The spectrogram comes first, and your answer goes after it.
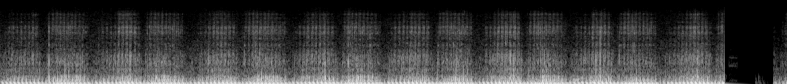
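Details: Cat snoring: a low, throbbing rumble pulsing steadily about twice a second without pause, ending abruptly in a short silence.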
